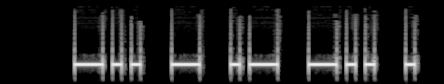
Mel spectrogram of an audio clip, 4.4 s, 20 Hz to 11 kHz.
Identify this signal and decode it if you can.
Morse code, heard as a keyed tone, about 13 wpm, 800 Hz. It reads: DTADE
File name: LEZIONI / 2 UHDN / 2 UHD 12wpm 1540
